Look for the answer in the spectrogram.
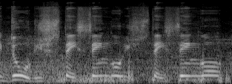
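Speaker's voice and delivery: ordinary talk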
